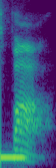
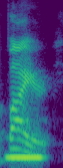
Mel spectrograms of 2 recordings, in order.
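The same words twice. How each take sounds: First: It is said with an African American pronunciation. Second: It is said with a standard pronunciation. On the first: The speaker calls it right. "It's fire. F F Y R... That's how we talk" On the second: The speaker calls it wrong. "it's not even fire"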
